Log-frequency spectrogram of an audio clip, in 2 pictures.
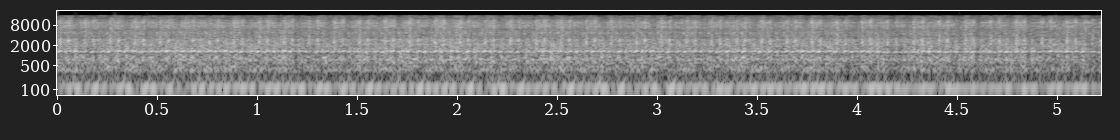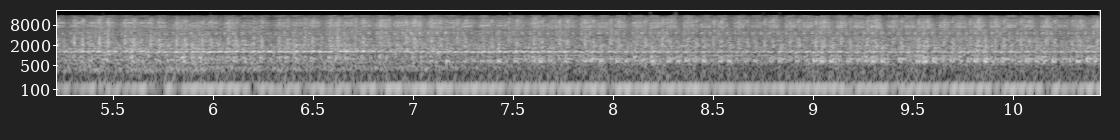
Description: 92 Geo Metro LSi 1.0 rough idle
